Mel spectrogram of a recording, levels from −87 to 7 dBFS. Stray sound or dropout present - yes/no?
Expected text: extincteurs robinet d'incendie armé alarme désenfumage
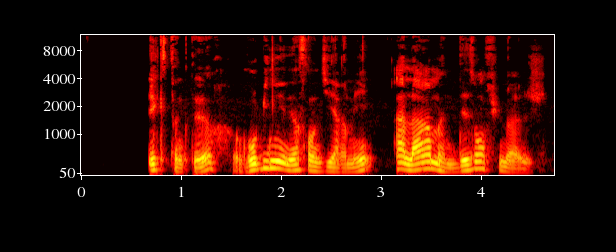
no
